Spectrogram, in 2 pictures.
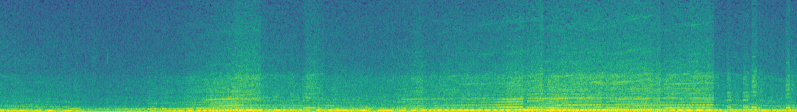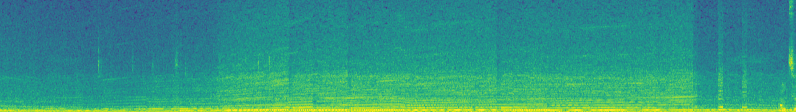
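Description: Race cars in a sim racing league event at the Brazil circuit, engines held near full throttle, a loud continuous roar whose pitch rises and falls through gear changes for the whole stretch.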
